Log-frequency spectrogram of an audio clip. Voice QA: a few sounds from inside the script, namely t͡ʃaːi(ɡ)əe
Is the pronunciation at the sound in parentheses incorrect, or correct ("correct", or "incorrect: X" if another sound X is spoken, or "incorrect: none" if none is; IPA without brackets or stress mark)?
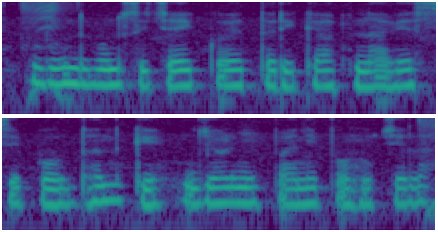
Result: incorrect: k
